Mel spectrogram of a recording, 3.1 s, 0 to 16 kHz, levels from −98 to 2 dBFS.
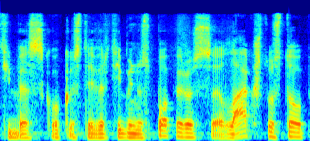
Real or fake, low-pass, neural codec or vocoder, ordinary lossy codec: real; 10.8 kHz; none; AAC, 64 kbps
